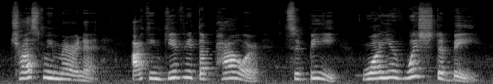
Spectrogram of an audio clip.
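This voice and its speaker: A woman puts on a character voice, pitched high, with lively intonation at a moderate pace. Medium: read story. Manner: calm, encouraging.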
